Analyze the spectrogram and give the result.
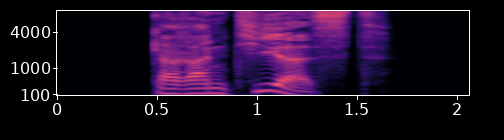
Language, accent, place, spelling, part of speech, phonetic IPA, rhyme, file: German, Germany, Berlin, garantierst, verb, [ɡaʁanˈtiːɐ̯st], -iːɐ̯st, De-garantierst.ogg
- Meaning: second-person singular present of garantieren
